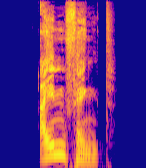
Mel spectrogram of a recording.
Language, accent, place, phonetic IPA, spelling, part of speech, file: German, Germany, Berlin, [ˈaɪ̯nˌfɛŋt], einfängt, verb, De-einfängt.ogg
- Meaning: third-person singular dependent present of einfangen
